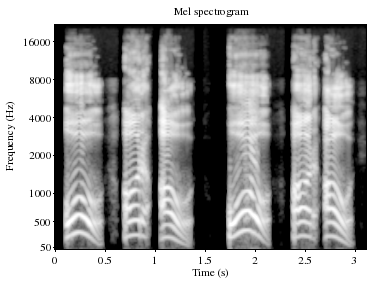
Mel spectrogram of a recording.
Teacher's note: इनका उच्चारण कंठ से और ओष्ठ से दोनों से होता है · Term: कंठोष्ठव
